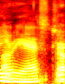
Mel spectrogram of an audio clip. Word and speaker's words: Ari Aster: Ari Aster.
